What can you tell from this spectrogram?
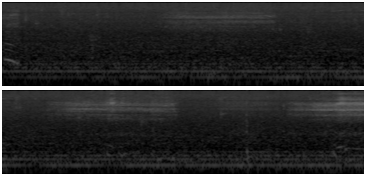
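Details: Mia, a pet cat, sleeping in her favourite box in a living room, snores softly; hissy breaths rise and fall about every two to three seconds over a steady low hum.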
